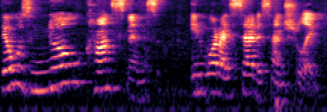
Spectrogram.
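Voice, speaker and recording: An animated woman, an actor and singer, giving a prepared speech to a club audience in a meeting room. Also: fairly high pitch, moderate pace. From United States. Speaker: public speaker, actor and singer. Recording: echoey room, mic far off, faint noise.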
